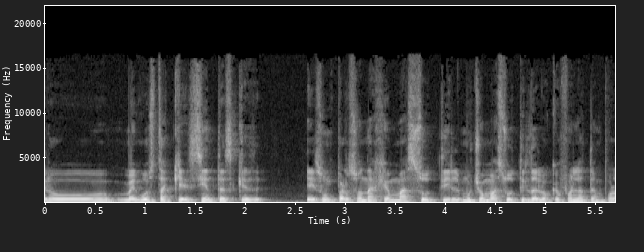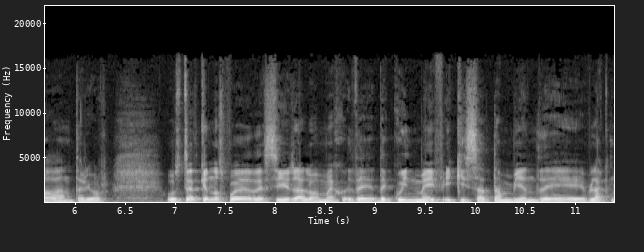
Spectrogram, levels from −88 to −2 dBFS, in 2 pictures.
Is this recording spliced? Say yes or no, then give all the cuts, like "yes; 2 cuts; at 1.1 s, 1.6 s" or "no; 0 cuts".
no; 0 cuts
